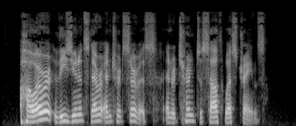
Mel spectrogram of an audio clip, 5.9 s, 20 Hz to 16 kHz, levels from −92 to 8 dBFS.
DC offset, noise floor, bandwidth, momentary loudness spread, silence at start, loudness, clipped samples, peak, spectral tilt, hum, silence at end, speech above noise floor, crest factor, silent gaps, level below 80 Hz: under 0.1%; -78 dBFS; 11.5 kHz; 15 LU; 0.4 s; -18 LUFS; under 0.1%; -2 dBFS; -5.5 dB/octave; none; 0.65 s; 60 dB; 18 dB; none; -58 dBFS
